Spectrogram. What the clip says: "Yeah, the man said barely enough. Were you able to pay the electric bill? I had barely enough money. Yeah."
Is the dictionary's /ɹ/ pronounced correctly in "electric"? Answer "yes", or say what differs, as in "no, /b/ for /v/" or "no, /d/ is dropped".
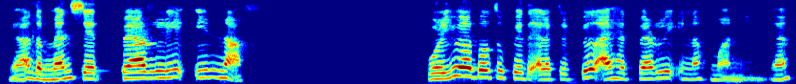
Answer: yes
